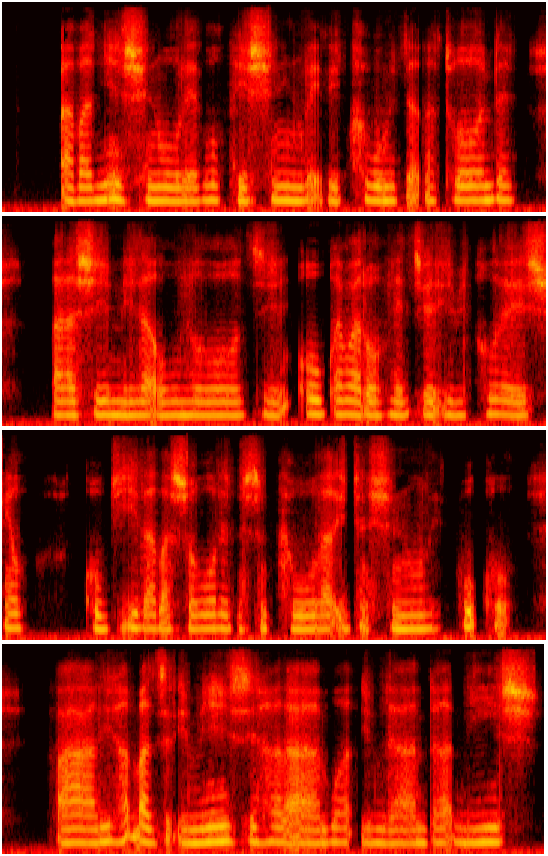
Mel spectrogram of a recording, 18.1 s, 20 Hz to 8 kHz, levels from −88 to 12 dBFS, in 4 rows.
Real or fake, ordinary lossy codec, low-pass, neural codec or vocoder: fake; AAC, 32 kbps; 7.2 kHz; autoencoder, 22.05 kHz, a latent of 192 numbers a frame, VITS, trained on many speakers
